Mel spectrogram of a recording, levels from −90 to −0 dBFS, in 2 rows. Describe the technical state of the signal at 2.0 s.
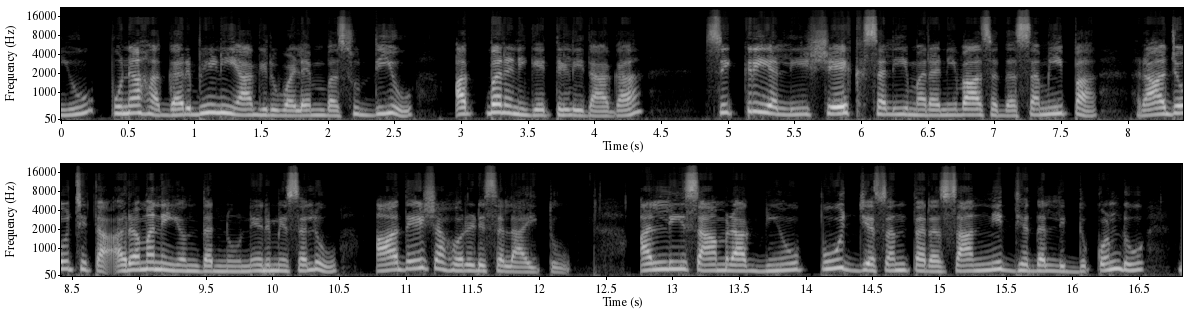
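At 2.0 s the speech carries grainy, rough coarseness that runs the whole clip, likely Opus compression in CELT mode filling starved bands with noise, consistent with about 24 kbps.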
